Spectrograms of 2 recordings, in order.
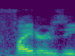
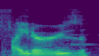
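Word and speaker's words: FighterZ: But they showed off, in order, Ni no Kuni 2, Dragon Ball Fighters, I think is how it's pronounced. It's not Fighter Z, it's Fighters.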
